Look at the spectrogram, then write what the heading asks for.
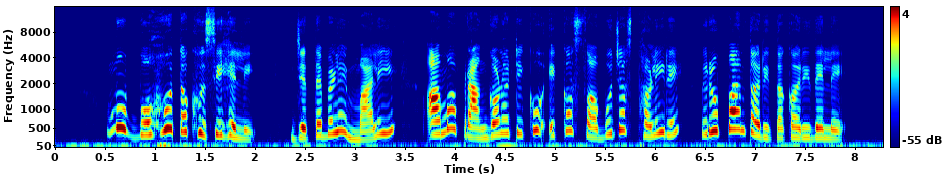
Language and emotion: Odia, happy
